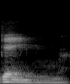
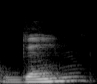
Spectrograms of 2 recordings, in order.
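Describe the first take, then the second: First: The final m is short and natural. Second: The final m is drawn out and exaggerated. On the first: "pero realmente es game" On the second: "Lo estoy sobreactuando un poco y por eso suena ma"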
